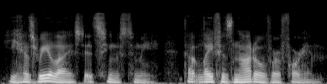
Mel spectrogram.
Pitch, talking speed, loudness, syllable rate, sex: 110 Hz, 255 wpm, -17 LUFS, 5.8 syllables/s, male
